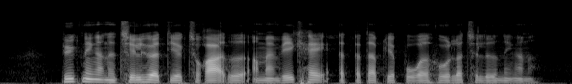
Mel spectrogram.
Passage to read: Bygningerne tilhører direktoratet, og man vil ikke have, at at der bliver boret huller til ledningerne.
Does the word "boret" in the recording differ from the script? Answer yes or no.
no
